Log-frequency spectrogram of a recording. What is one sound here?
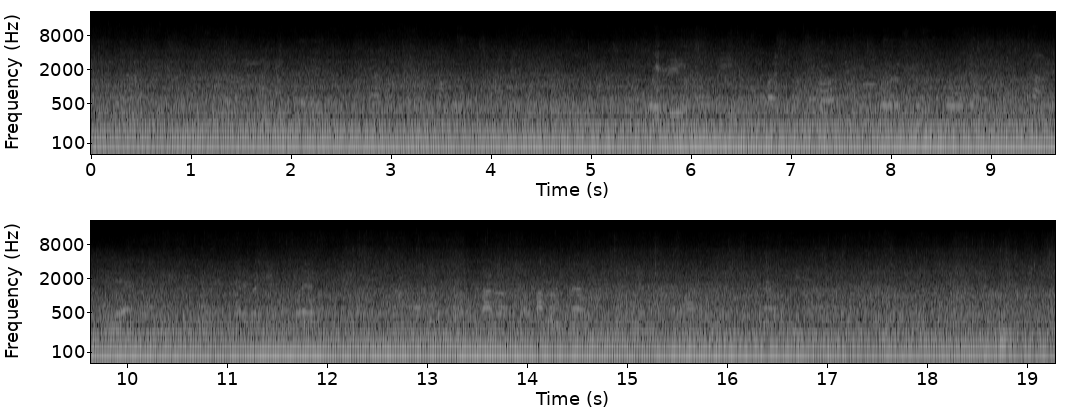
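Water splashes gently against a boat's hull.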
